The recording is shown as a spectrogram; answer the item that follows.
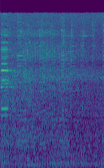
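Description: Motorcycle engine running as it approaches: a low, steady hum over street noise.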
